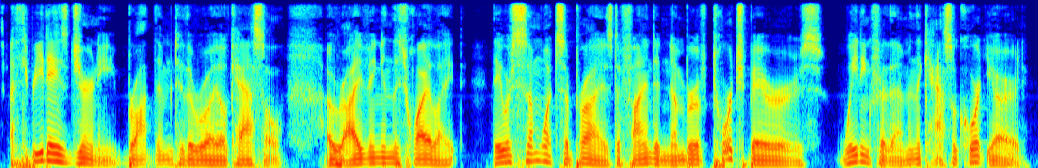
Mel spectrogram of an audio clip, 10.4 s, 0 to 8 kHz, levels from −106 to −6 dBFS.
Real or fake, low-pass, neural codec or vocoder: real; 7.2 kHz; none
